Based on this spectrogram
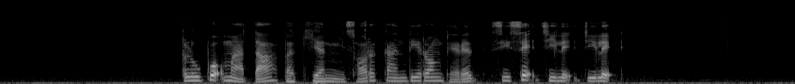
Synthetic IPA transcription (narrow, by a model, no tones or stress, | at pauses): pəlupʊʔmat̪ab̥ä̤ɡ̥i̤janŋisɔrkant̪iɾɔŋɖ̪̥ɛ̤ɾɛt̪̚sisɪʔt͡ʃilɪʔt͡ʃilɪʔ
